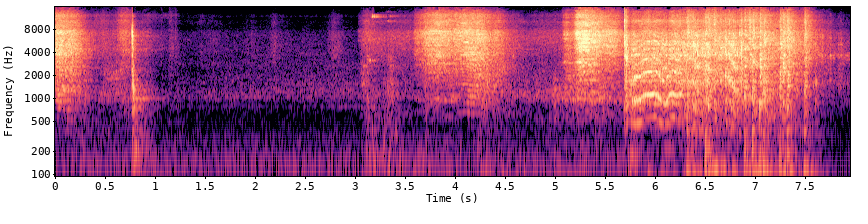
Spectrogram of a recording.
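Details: 1981 Dodge D150 cranks but won't start: uneven starter cranking with a few weak sputters that never catch to idle. Spark present, little gas in tank due to leaking fill hose; owner suspects fuel not reaching carb and choke problems.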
